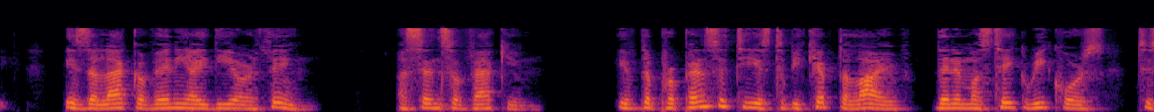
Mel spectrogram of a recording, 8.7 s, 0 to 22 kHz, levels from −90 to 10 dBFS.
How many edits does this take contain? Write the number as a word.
two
